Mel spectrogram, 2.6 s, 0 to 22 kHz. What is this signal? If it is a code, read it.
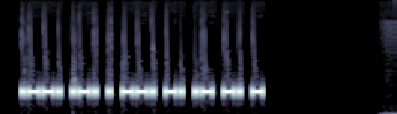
Morse code, heard as a keyed tone, about 53 wpm, 700 Hz. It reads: PREGNANT
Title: Sentences from Top 1000 Words - Review Part 6 - New Word Drill - 50wpm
